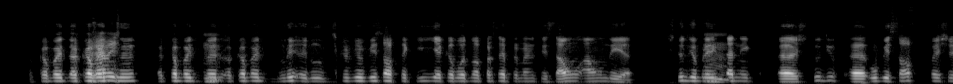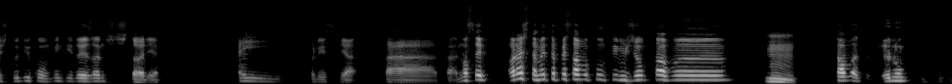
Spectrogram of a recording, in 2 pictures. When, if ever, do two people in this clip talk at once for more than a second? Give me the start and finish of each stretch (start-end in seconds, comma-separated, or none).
none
